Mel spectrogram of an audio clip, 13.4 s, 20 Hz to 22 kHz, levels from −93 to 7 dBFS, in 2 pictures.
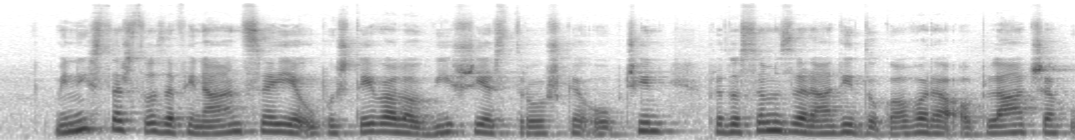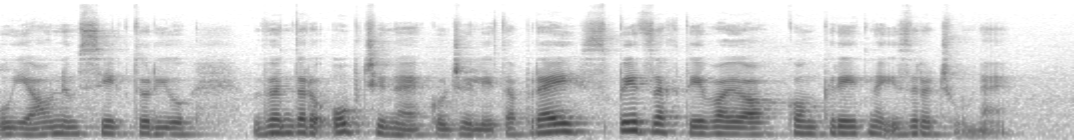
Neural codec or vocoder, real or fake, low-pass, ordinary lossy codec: none; real; 19.8 kHz; none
